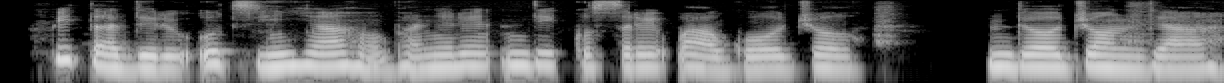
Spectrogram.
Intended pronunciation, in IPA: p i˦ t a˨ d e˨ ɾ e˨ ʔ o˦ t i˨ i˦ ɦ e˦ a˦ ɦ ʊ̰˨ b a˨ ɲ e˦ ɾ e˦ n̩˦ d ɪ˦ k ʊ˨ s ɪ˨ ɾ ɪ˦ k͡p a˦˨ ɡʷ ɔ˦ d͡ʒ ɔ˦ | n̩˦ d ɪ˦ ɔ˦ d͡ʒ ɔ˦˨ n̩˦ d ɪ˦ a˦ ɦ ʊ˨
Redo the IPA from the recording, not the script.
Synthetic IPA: p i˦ t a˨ d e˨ ɾ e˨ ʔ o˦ t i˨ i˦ ɦ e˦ a˦ ɦ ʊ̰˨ b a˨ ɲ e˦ ɾ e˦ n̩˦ d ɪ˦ k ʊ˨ s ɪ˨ ɾ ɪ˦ k͡p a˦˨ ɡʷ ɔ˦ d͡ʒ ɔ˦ | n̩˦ d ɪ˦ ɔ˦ d͡ʒ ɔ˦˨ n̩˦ d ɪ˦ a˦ ɦ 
